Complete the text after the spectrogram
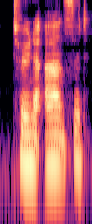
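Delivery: usual speaking voice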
